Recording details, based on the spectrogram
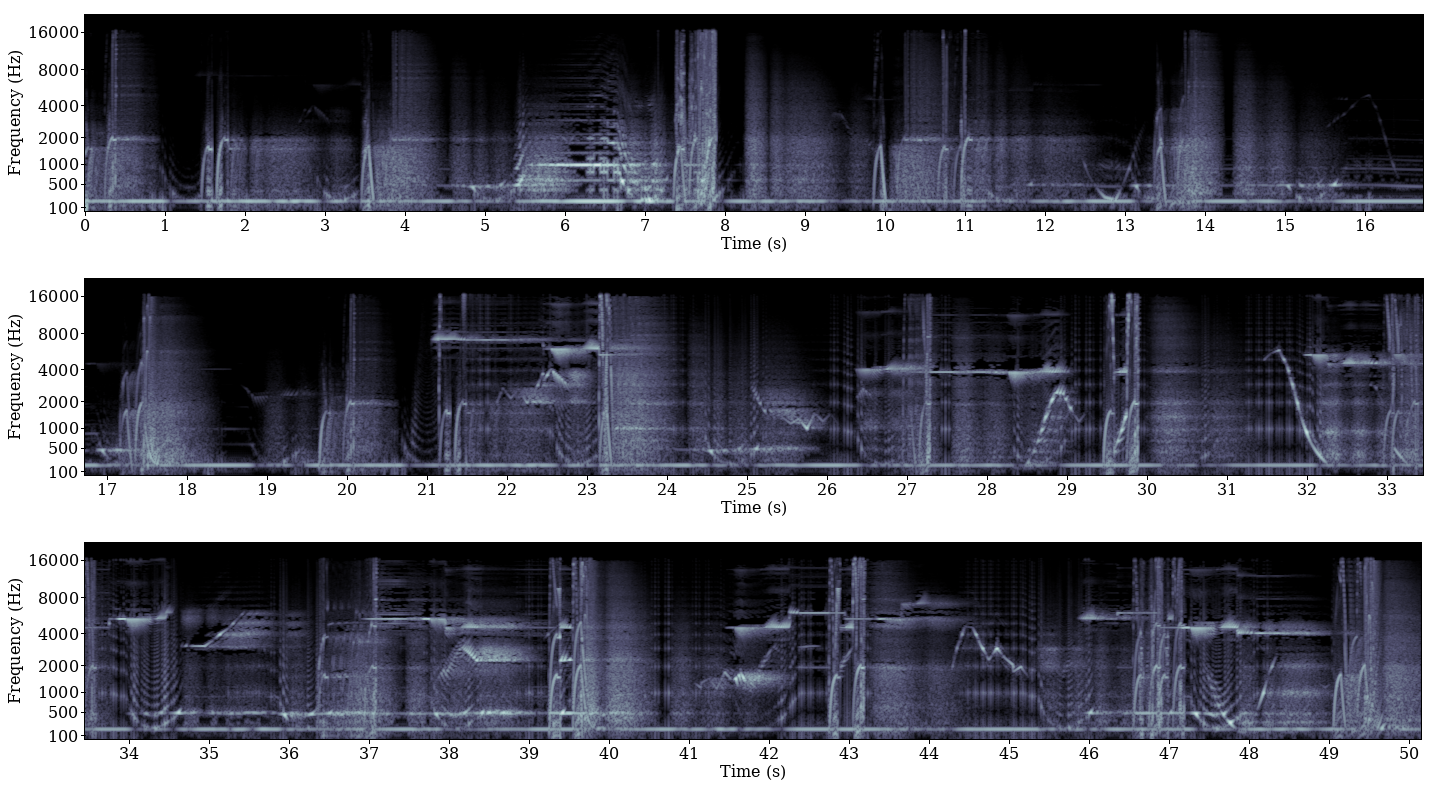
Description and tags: starObject Resosclamp
Careless asteroid whispers in the dark (of space).
abstract, atonal, effect, experimental, fx, resonant, sci-fi, sfx, sound-design, sound-effect, space, synth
